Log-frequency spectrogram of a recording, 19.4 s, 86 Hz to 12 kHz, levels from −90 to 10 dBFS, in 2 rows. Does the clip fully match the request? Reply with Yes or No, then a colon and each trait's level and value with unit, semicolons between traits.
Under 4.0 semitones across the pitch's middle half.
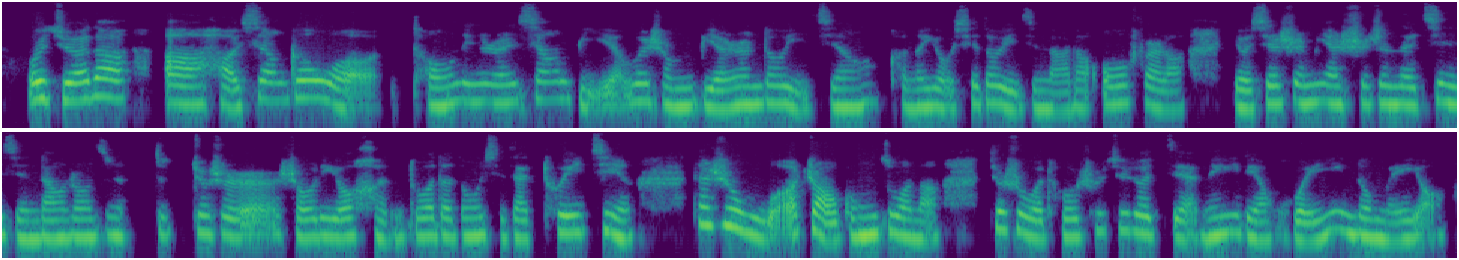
Yes: average, 3.5 semitones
